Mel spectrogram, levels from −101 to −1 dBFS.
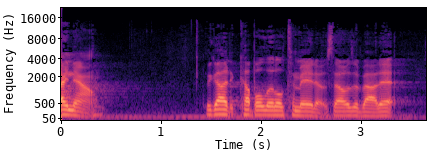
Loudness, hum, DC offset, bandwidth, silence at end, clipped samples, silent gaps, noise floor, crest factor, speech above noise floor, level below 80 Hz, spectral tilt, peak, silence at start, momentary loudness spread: -29 LUFS; none; under 0.1%; 14 kHz; 0.3 s; under 0.1%; none; -57 dBFS; 22 dB; 29 dB; -58 dBFS; -6.5 dB/octave; -6 dBFS; 0 s; 8 LU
